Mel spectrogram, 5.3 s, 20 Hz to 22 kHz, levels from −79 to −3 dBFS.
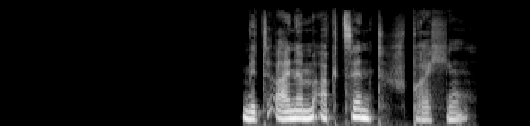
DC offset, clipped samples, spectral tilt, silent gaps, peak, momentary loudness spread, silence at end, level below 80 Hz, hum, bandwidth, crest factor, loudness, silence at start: under 0.1%; under 0.1%; -6 dB/octave; none; -2 dBFS; 15 LU; 0.65 s; -56 dBFS; none; 16 kHz; 18 dB; -17 LUFS; 2.45 s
